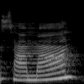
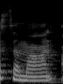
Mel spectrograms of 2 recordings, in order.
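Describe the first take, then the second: First: सामान with long aa twice; double long vowel. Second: समान with short first vowel; only the second vowel long in समान; Punjabi short vowel. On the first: Teacher giving the Hindi word, long-vowelled सामान. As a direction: hold the first vowel of सामान. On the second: Teacher showing the corrected form, shortened समान. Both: Shown as a demonstration. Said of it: "तो इसका हो जाएगा".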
